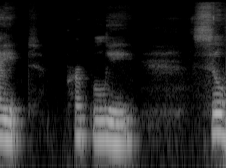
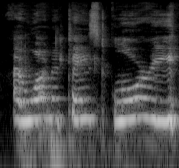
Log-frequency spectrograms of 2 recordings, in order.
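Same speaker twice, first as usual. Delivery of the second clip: put-on screaming toddler tantrum, very high and loud; 11 semitones higher, 6 dB louder than usual. Retelling a crying girl's words, imitating a screaming child. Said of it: "She's screaming".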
